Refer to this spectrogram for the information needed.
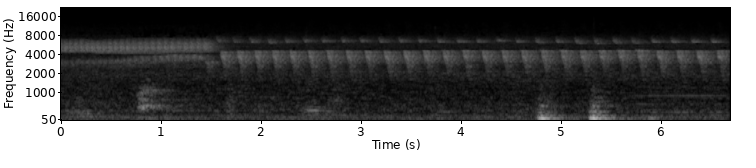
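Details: A Belgian canary sings strongly: a high, steady rolled trill, then a rapid pulsing trill of about six notes a second, with two dull knocks near the end.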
